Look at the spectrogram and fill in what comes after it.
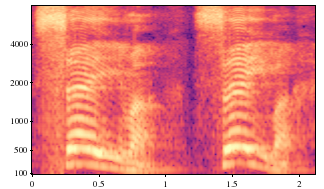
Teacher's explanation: بین بین قریب کرنے کی صورت میں سئیمہ کو حمزہ کے مخرج اور حمزہ کے نیچے چونکہ زیر ہے لہذا یا کے مخرج، یعنی حمزہ کو ادا کرتے وقت ہم نہ حمزہ ادا کریں گے نہ مکمل یا ادا کریں گے، دونوں کے درمیان ادا کرتے ہوئے ہم یوں کہیں گے سئیمہ، سئیمہ۔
